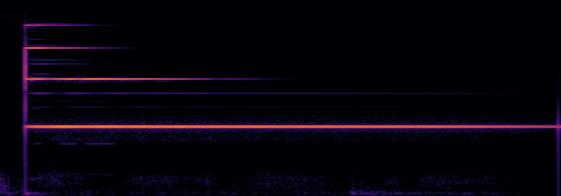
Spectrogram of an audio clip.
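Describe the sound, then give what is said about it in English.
A single bright chime marks the end of a walk invitation: one clean struck tone, alone, that rings on with a long, slowly fading sustain. “I'll be using this sound throughout the walk to mark the end of one invitation and the beginning of another. So if you feel like taking more time with an invitation, just press pause at the sound of the chime”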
